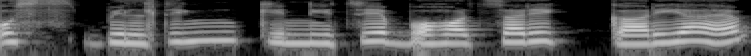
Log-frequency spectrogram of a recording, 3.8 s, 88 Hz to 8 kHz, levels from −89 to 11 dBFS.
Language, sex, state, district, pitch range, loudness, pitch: Hindi, female, Tripura, Unakoti, 250-295 Hz, -18 LUFS, 275 Hz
